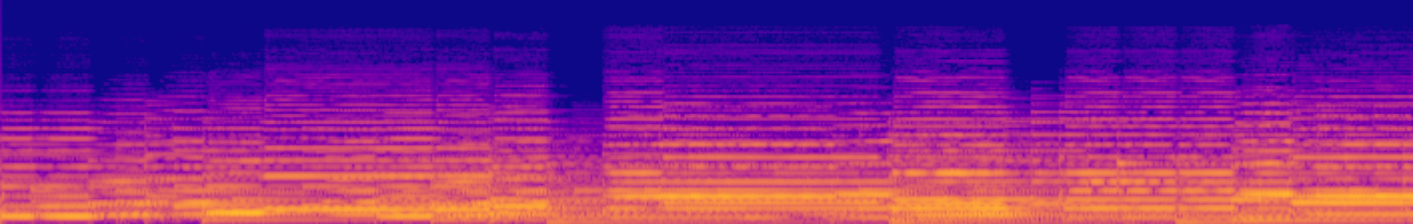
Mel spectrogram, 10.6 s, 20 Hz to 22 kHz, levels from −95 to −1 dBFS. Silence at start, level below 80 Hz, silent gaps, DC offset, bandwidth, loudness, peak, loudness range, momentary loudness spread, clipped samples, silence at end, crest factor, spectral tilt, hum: 0 s; -44 dBFS; none; under 0.1%; 8.4 kHz; -23 LUFS; -8 dBFS; 1 LU; 7 LU; under 0.1%; 0 s; 14 dB; -9 dB/octave; none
